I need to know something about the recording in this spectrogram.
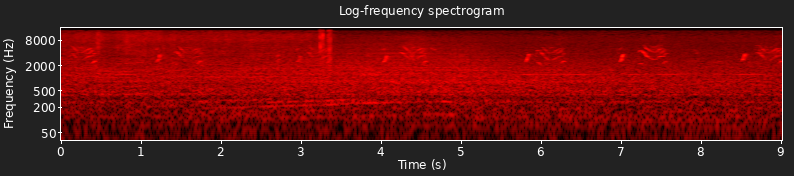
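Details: Bees in a top-bar hive: a dense, steady buzzing hum with no breaks, fading into a wash of noise, while faint high bird chirps sound at intervals over the top.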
